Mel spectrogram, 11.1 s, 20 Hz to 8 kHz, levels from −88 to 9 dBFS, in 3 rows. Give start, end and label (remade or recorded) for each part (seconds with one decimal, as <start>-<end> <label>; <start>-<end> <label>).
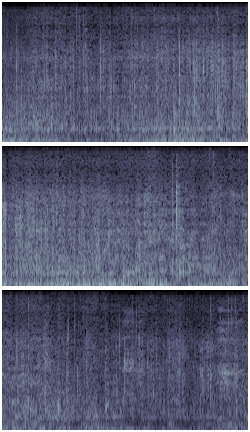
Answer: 0.0-5.2 recorded; 5.2-6.8 remade; 6.8-7.3 recorded; 7.3-8.1 remade; 8.1-11.1 recorded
